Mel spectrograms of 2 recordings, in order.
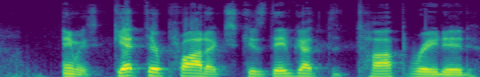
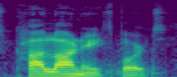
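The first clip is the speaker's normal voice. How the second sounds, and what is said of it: Robotic voice. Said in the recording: “I want to hear a robot voice.”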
